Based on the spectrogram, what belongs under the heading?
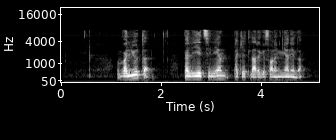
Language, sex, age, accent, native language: Uzbek, male, 18-24, Toshkent shahri, Uzbek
